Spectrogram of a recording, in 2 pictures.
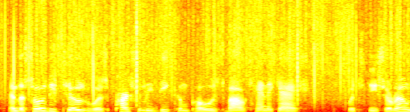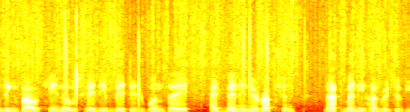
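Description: A man's voice: lowish voice, a bit bright. An American man, a science reporter narrating a scripted 1940s radio programme in a formal, precise, emphatic way. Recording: faintly noisy 1940s radio transcription disc.

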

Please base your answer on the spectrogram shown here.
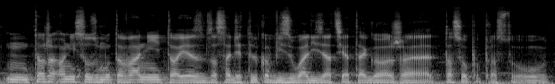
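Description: A man's voice: deep voice, level tone, moderate pace, gravelly. A man co-hosting a film podcast, talking through his ideas with many restarts and fillers. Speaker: podcast co-host. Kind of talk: casual film discussion.

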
